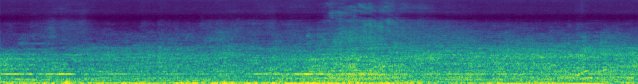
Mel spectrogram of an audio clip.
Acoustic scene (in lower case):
residential area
